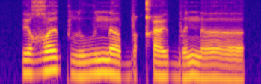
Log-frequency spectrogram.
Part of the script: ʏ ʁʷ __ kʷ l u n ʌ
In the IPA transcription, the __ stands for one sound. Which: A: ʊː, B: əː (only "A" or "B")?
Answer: B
